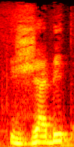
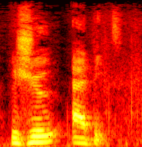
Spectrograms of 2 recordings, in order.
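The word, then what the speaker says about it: j'habite: of this silent h the h is silent that means it's like it doesn't exist right and if the h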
